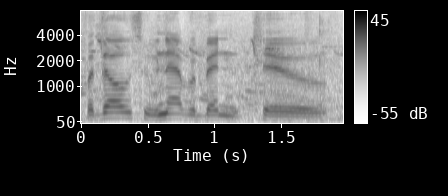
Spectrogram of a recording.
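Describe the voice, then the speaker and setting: A man's voice: medium pitch, measured pace. A man interviewing people at an outdoor rally, asking short, prompting questions. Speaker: street interviewer. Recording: outdoor recording with loud crowd.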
